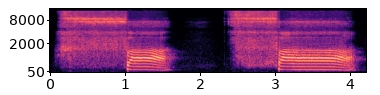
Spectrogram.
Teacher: वाले जो दो दांत हैं उनका जो नीचे वाला किनारा है ऊपर वाले दांतो का नीचे वाला किनारा नीचे वाले जो होठ है उनकी तरी वाली जगह पर मिलेगा लगेगा ये फा पढ़ा जाएगा फा फा ठीक है होठ गोल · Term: फा का मखर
